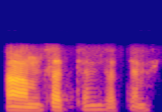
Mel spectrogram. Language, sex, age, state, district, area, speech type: Sanskrit, male, 18-30, Karnataka, Uttara Kannada, rural, conversation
